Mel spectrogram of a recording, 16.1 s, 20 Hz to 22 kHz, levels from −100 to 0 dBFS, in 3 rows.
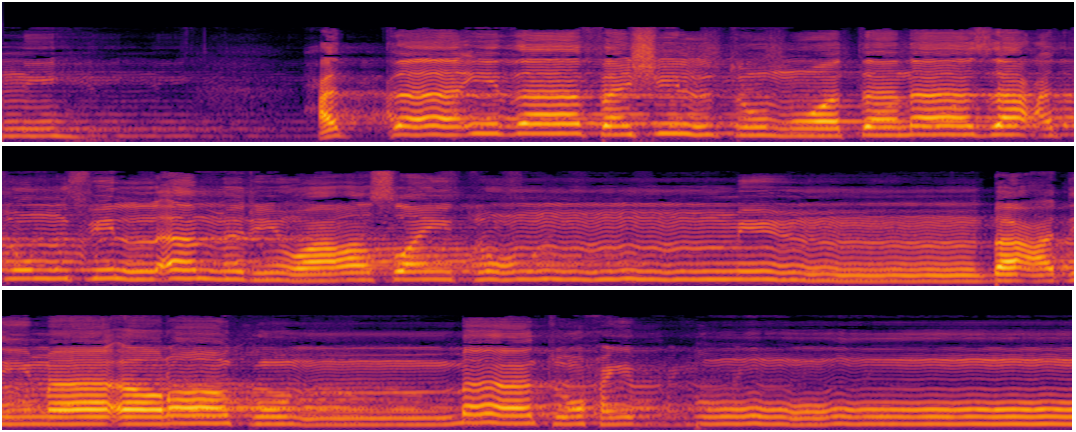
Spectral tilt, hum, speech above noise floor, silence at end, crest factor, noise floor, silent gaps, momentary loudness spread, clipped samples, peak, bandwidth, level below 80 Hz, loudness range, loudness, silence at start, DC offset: -4 dB/octave; none; 34 dB; 0 s; 18 dB; -56 dBFS; none; 12 LU; under 0.1%; -4 dBFS; 11 kHz; -70 dBFS; 6 LU; -22 LUFS; 0 s; under 0.1%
